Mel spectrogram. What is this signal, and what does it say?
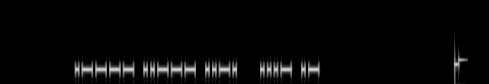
Morse code, heard as a keyed tone, about 36 wpm, 700 Hz. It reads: 12F VA
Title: Field Day Exchanges Encore - 35wpm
